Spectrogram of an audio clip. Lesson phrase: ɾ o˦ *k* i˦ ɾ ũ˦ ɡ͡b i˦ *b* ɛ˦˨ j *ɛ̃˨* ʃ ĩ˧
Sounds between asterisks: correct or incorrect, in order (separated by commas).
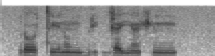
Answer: incorrect, incorrect, incorrect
